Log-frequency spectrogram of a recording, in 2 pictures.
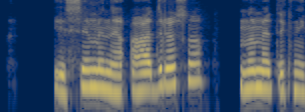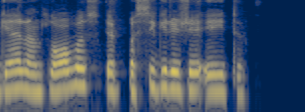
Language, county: Lithuanian, Vilnius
